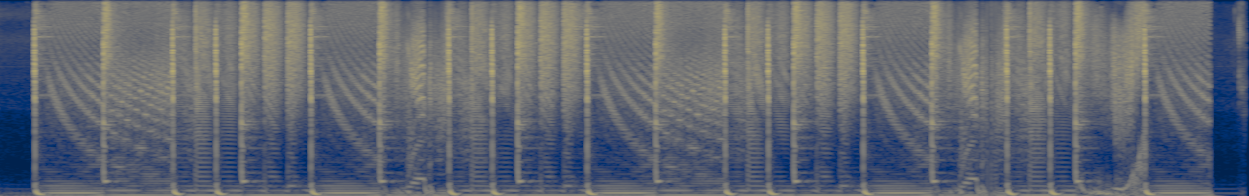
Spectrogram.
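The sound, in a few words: electronic bassline made entirely in MIDI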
